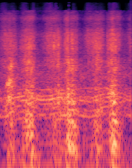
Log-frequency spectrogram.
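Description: A hand saw cuts through wood in three steady rasping strokes, close and fairly loud, with a regular back-and-forth rhythm.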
